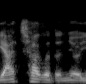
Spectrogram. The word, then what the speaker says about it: 야차: 생각나나요 뭐가 생각나나요 야차 이제 한우 발음이 야차거든요 야차가 여러분들은 무슨 의미를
